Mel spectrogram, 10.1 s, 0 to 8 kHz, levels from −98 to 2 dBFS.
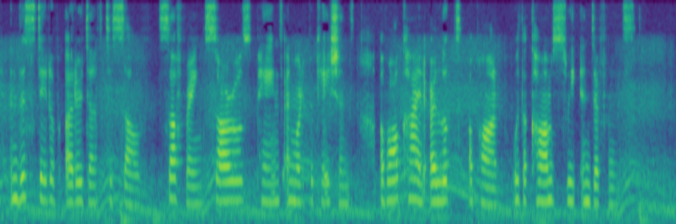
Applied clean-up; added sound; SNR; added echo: none; Accelerating, revving, vroom; 15 dB; none.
